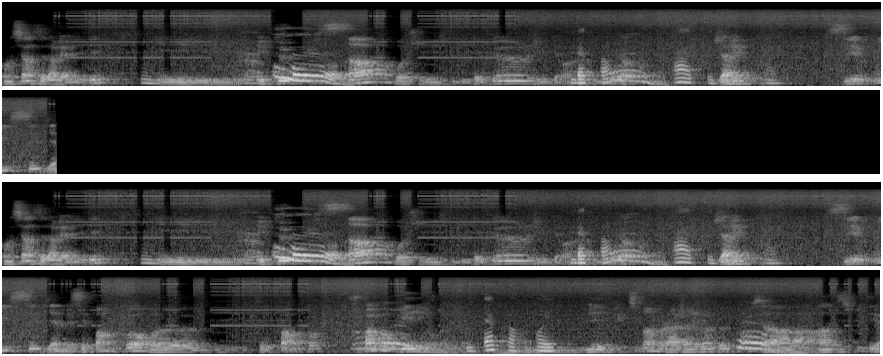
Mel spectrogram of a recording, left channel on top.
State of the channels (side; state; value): left; drops out; at 9.3 s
